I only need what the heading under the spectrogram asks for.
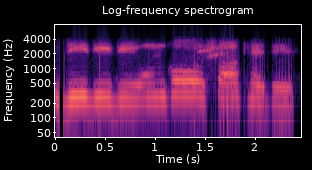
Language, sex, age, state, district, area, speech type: Urdu, female, 18-30, Delhi, Central Delhi, urban, conversation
